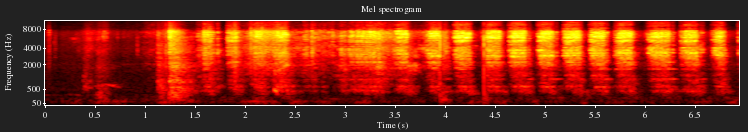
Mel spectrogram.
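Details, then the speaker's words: Toyota Hilux suspension bounced, giving rhythmic dry rasping squeaks three or four a second; the owner says the shocks are worn out, clicking and squeaking constantly while driving, and need replacing. "yeah sharks are done so there's clicking all the way when you ride when you drive the car shocks are squeaking all the time so it's time to change the shocks"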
